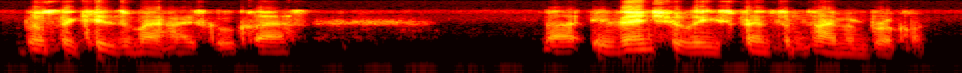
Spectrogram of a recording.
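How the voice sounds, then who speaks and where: A man talks at a fairly quick pace with a New York accent. His loudness swings widely. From New York City. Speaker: film discussion guest, former teacher. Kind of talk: casual chat. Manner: halting, many fillers.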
